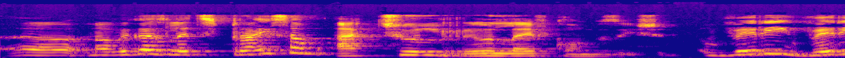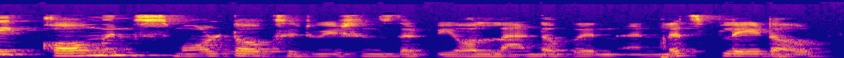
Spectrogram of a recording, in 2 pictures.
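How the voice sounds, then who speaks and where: A man from Kerala with a slightly high voice co-hosts a relaxed conversational podcast. He explains his points patiently and restarts his sentences often. The recording sounds dull and lo-fi. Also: normal speed, few pauses. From Kerala, India. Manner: explanatory, many restarts and "I mean". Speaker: podcast co-host.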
